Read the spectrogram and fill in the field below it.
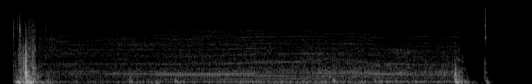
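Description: No technical faults occur at any point, so there is nothing to describe in time order.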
